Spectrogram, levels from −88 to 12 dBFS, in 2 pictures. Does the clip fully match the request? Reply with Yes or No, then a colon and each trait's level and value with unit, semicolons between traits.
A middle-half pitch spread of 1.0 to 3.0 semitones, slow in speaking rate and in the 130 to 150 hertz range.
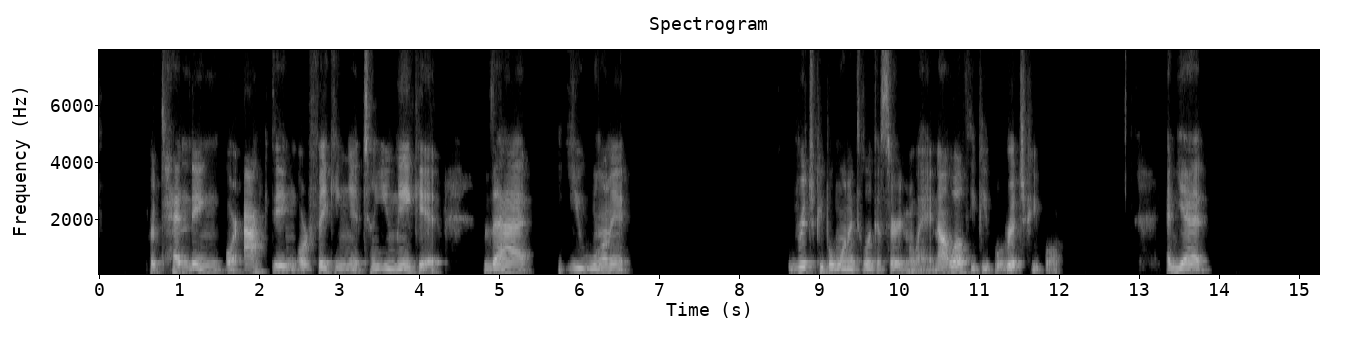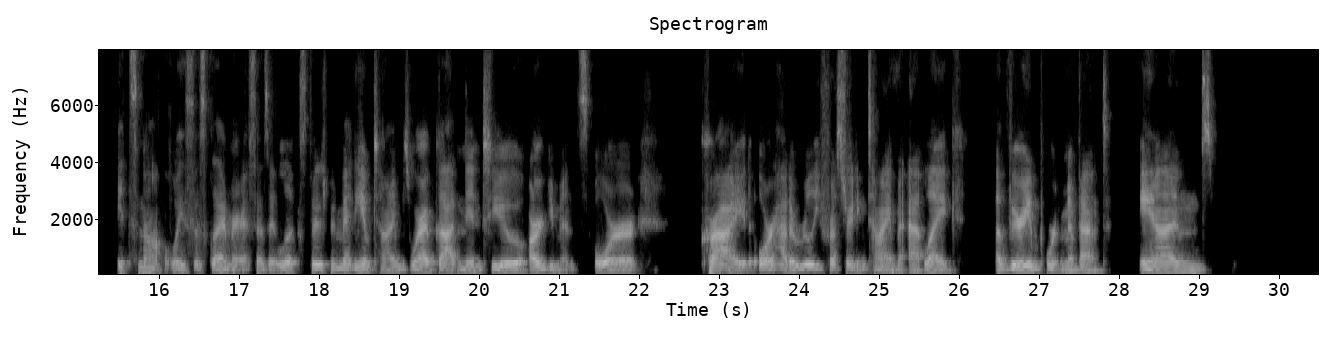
Yes: average, 2.7 semitones; slow, 125 wpm; medium, 140 Hz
